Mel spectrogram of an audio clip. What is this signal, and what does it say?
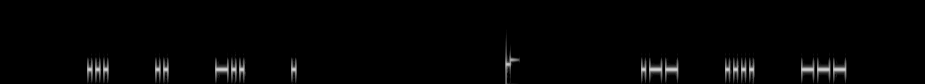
Morse code, heard as a keyed tone, about 30 wpm, spaced as for 14 wpm, 700 Hz. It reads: SIDE WHO
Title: 4x Character Spacing - Top 100 Words - 30wpm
